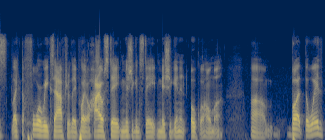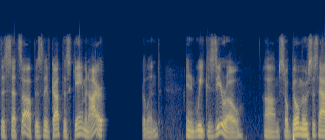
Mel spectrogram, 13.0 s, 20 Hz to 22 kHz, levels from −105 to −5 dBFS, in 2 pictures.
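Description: At 8.53 s, just after "got this game in", a call audio freeze begins, most likely because packets were held up in transit and the jitter buffer ran dry. The receiver briefly continues the last sound before it fades, leaving about 0.7 s of near silence until 9.39 s. The speech then resumes from where it stopped, with nothing lost, so roughly 0.82 s of gap has been inserted and everything afterwards arrives later.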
